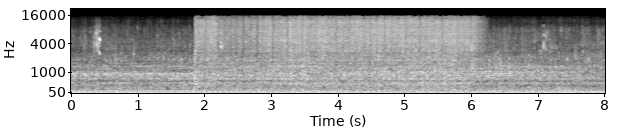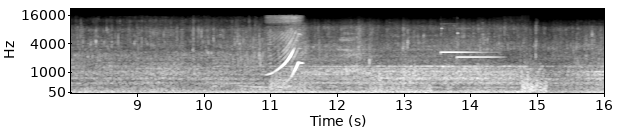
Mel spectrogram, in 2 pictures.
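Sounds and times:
boat machinery drone: 0.0 - 16.0
water noise: 0.0 - 16.0
rising tone: 10.7 - 11.7.

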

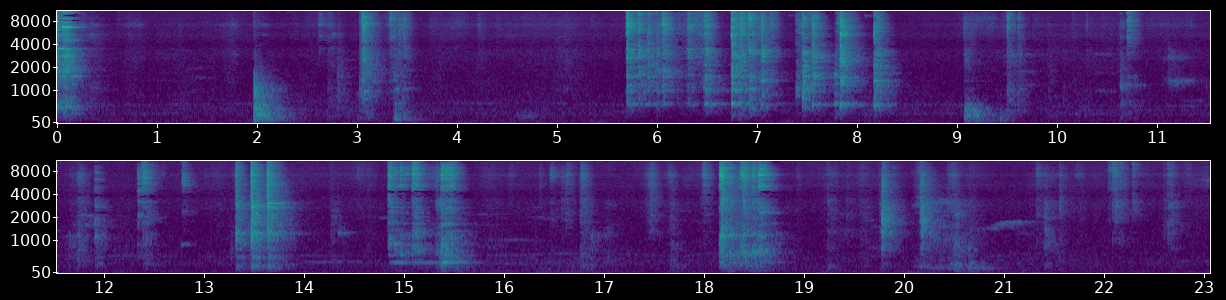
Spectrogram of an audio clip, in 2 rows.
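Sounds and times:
metal utensils clinking and clattering: 0.0 - 0.5, 5.7 - 8.4, 14.8 - 15.8.

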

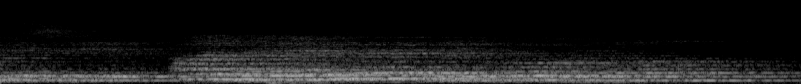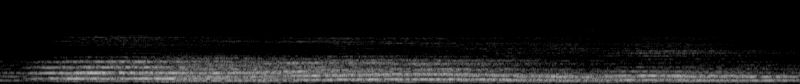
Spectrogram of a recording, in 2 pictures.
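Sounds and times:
choir chanting in unison: 0.0 - 16.0.

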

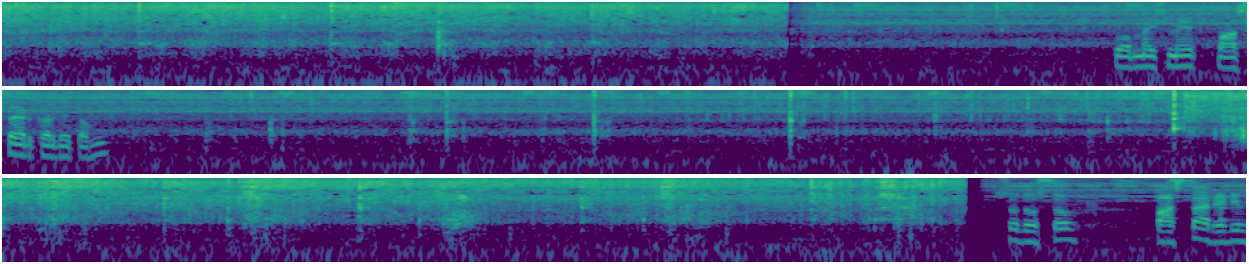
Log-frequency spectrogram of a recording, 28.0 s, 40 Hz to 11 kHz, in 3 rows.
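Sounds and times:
food sizzling in a pot: 0.0 - 26.0
metal spoon scraping a pot: 24.7 - 25.7.

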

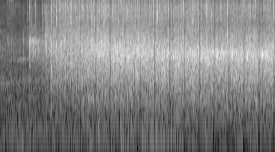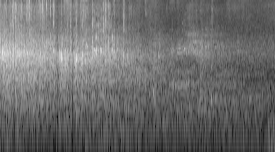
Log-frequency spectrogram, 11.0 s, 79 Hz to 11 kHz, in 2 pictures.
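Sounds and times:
audience applauding: 0.0 - 8.7.

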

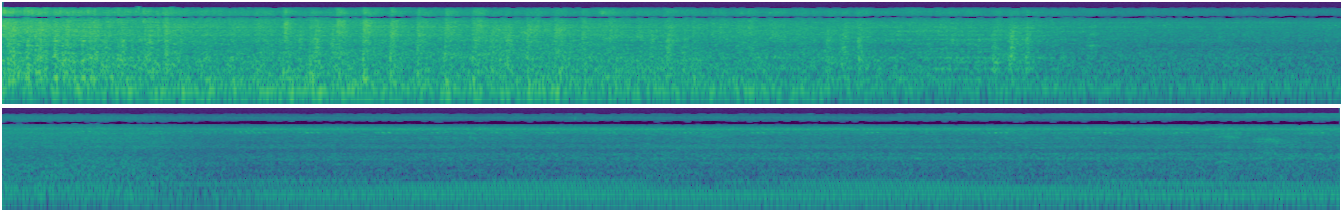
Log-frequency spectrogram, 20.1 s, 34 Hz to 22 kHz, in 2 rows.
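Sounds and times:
crickets chirping: 0.0 - 20.0
engine humming: 0.0 - 20.0.

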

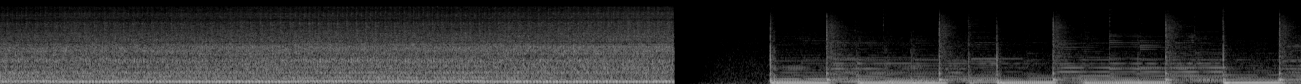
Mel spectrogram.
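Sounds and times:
tractor engine running: 0.0 - 6.8.

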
